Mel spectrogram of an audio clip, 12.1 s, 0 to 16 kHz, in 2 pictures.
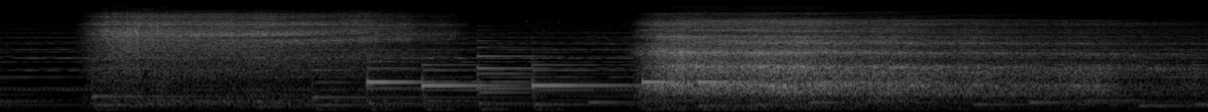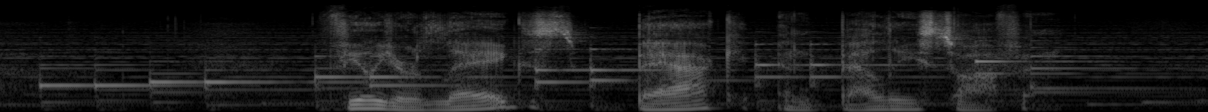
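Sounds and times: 
soft piano-like music: 0.0s - 12.0s
deep breath drawn in and blown out through the mouth: 0.4s - 2.5s, 3.1s - 7.4s
speech: 7.8s - 11.4s.

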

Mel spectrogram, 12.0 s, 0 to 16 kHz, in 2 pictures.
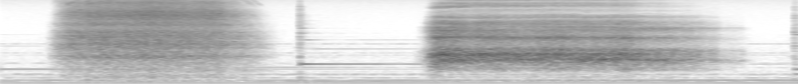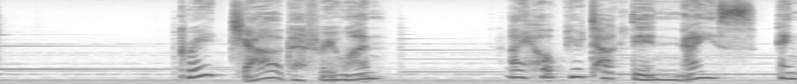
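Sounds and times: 
exhale: 0.4s - 2.0s, 3.2s - 5.6s
deep breath in through the nose during a relaxation exercise: 0.4s - 2.1s, 3.2s - 5.6s
speech: 7.4s - 8.9s, 9.8s - 11.9s.

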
